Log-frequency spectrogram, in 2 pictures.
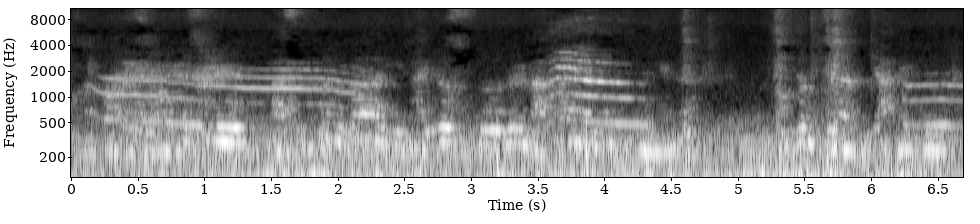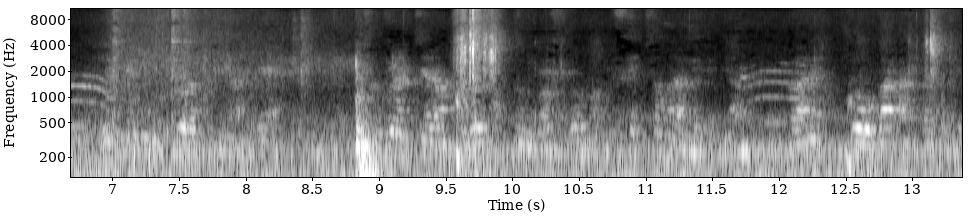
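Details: A family of cats from a storage shed coming into the house in mid-October; several clear meows, some rising then falling, others short and dropping, spaced a second or two apart, with faint clatter in a small indoor room.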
